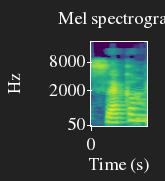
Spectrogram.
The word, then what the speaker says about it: Sekhem: you've got to fix this if I don't pronounce it right but seum healing yes seum healing yes so tell me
